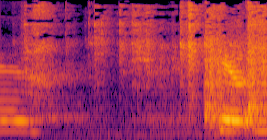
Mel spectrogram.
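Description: Cutlery clinking as it is taken out of a dishwasher's top rack: a few light, separate clicks.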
